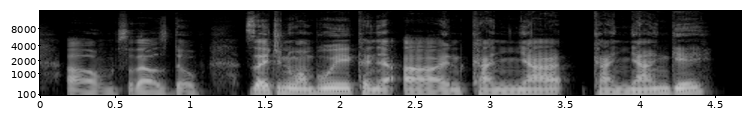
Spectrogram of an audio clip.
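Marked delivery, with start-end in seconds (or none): 1.4-4.4 foreign-sounding pronunciation. Speaker reads out an artist's full name, pronounced like a foreigner. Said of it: "I pronounced that like a foreigner".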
